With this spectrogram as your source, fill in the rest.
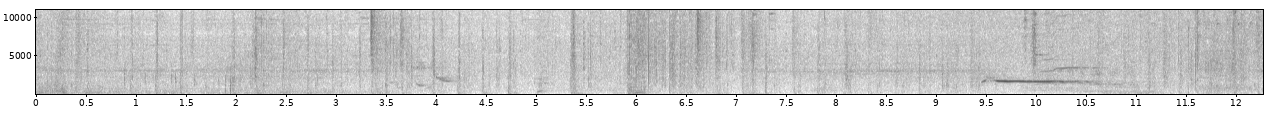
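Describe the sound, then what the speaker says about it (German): Hooves clip-clop on the ground at a loose rhythm, and a horse whinnies partway through, fairly close, over soft ambient background, in the video game Ghost of Tsushima. "das ist doch unser Pferd hier"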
